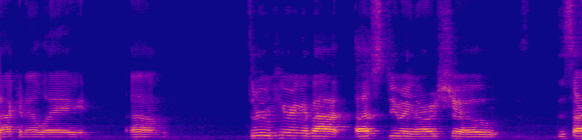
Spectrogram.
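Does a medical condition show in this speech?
No.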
